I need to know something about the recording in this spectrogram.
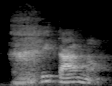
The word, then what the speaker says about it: gitano: Então tanto la Re como la Rota é esse som aqui de garganta arranhando a garganta, tá? Então vamos lá, olha só, observa esse som. Gente, gitano, jamón, jazmín, ok?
